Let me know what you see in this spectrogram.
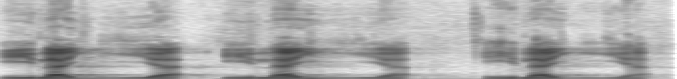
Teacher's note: Ilayya di sini bertasydid, huruf ya bertasydid ya. Jangan cuman pengucapan ya-nya saja secara ringan.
